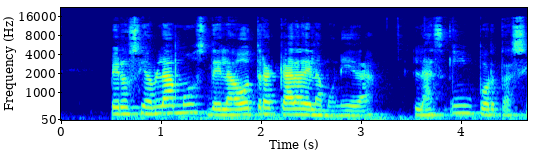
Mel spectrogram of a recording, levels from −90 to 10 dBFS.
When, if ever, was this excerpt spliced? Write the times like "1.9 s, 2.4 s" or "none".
none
